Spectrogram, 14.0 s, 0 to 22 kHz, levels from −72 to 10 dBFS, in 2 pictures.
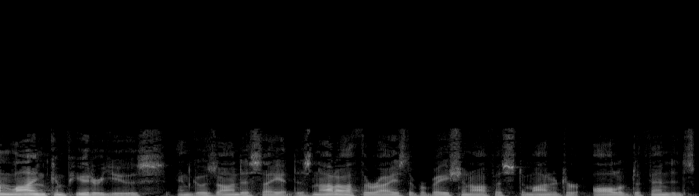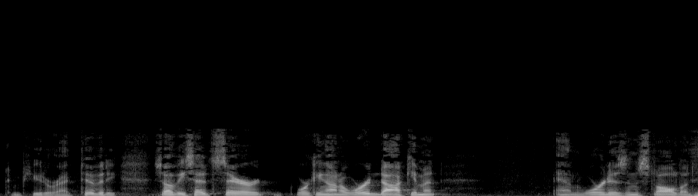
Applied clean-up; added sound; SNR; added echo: none; none; none; none.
